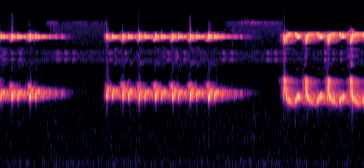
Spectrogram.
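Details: Northern mockingbird singing outdoors: two sustained buzzy trills, each about a second long, followed by a sharper, higher chattering phrase.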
